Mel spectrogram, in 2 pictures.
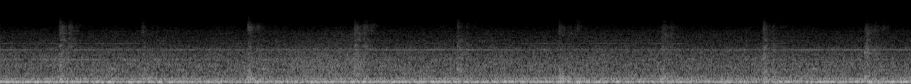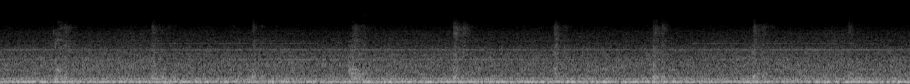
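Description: A train motor hums steadily from inside the cab.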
